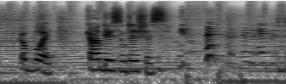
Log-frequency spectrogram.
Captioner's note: laughter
